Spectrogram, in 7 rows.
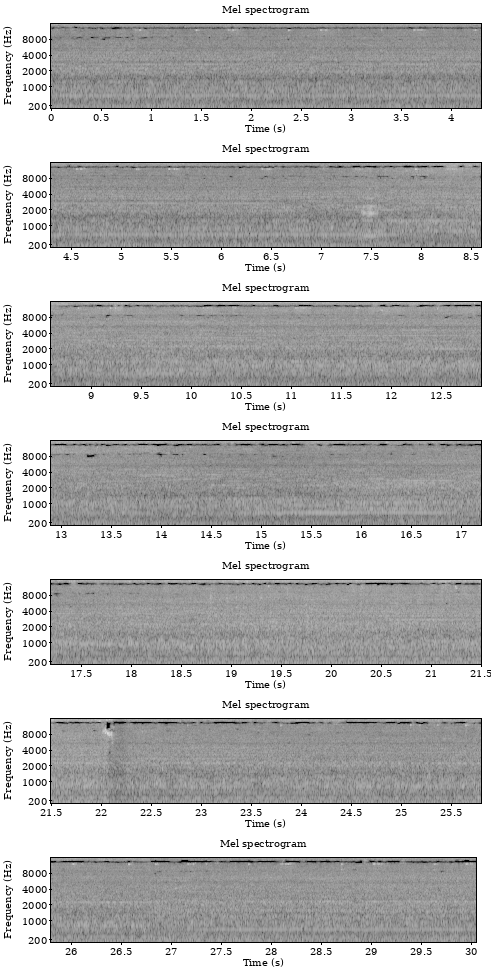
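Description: Fortuna NAF470G band-knife splitting machine running with a steady hum, a little louder for several seconds past the middle, as it splits heavy conveyor belting. One short click about two-thirds of the way in.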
